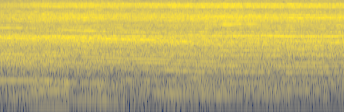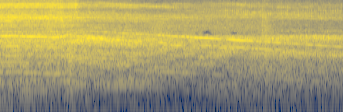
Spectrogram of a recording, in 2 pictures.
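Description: A circular skill saw making a straight cut through wood, a loud, steady high-pitched whine held throughout that shifts slightly in pitch as the cut finishes.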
